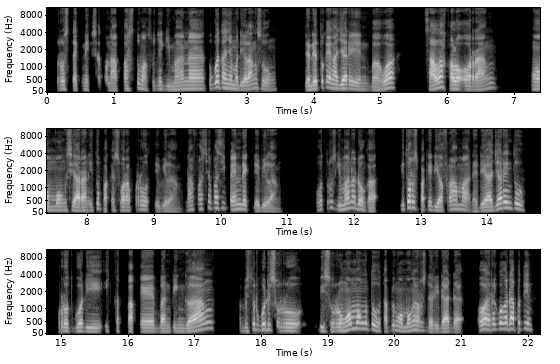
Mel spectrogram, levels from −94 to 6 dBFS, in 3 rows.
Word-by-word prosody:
terus 145 -1 -3
teknik 130 -1 -6
set - - -8
on 125 - -9
napas 135 +4 -2
tuh - - -5
maksudnya 135 0 -4
gimana?" 140 +4 0
Tuh - - -11
gue 210 - +5
tanya 175 -3 +2
sama - - +1
dia 135 - +3
langsung. 145 -8 -3 0.4
Dan 125 +1 +1
dia - - +3
tuh - - -4
kayak - - +4
ngajarin 145 -6 +1
bahwa, 155 +12 +4 0.4
"Salah 210 - +7
kalau 145 0 +7
orang, 130 +7 +2 0.6
ngomong 135 0 0
siaran 125 0 +3
itu 195 +9 -8
pake 165 - -5
suara 130 -1 -1
perut," 160 +2 -6
dia 105 - -13
bilang, 100 -4 -10
"nafasnya 185 +8 -8
pasti 215 0 -2
pendek." 175 -2 -1
dia 110 0 -8
bilang, 95 -4 -4 0.6
"Oh, 170 - -7
terus 230 +4 -13
gimana 190 +7 +1
dong - - 0
Kak?" - - -2 0.3
"Itu 170 - -9
harus 230 -3 +5
pake 150 -4 -3
diafragma." 160 +5 -1
Nah 110 - -9
diajarin 175 - +2
tuh 180 -6 -2 0.4
perut 140 +1 +1
gue 145 +2 +3
diiket 135 +2 -6
pake 130 -1 +2
ban 120 +1 -1
pinggang, 135 - +3 0.4
habis 135 +2 -11
itu 205 - -3
gue 210 +2 +1
disuruh 145 -3 -1 0.3
disuruh 145 +1 -1
ngomong 225 +8 +3
tuh, 170 - -2
tapi - - -5
ngomongnya 160 +2 0
harus 160 - -11
dari 120 -1 -3
dada. 125 - +1 0.2
Oh, - - +6
akhirnya 205 0 +2
gue 230 +2 +2
ngedapetin, 225 0 +2
145 Hz, 190 wpm, -25 LUFS, 130-180 Hz, 0.6 s, Salah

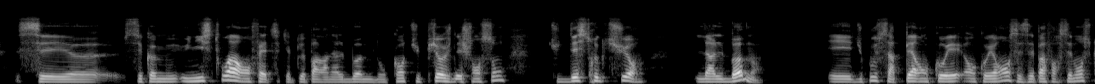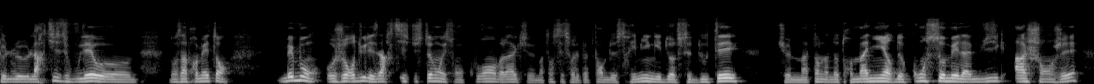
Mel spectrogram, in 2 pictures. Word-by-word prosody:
C'est, 120 -2 0
heu, 115 -1 -4
c'est 130 - -8
comme 130 -1 -1
une 140 +2 -3
histoire 180 +3 +7
en 130 - +1
fait, 130 - -1
quelque 125 - -9
part 120 -1 -2
un 110 - -6
album. 115 +1 -4
Donc 110 0 -11
quand 140 0 -2
tu 140 -1 -11
pioches 145 +2 +4
des 130 - +1
chansons, 135 +9 -4 0.4
tu 125 - -13
déstructures 160 0 +1 0.5
l'album 125 -1 +4 0.7
et 125 -2 -2
du 120 - -11
coup 175 +5 -3
ça 165 - -2
perd 145 -2 +3
en 135 - -2
cohé 140 +1 +3
en 140 - -3
cohérence. 135 +5 0
Et - - -5
c'est 130 +2 -5
pas 135 - +2
forcément 140 +4 -4
ce 160 - -14
que 130 - -2
le 125 0 -2
l'artiste 135 +6 -3
voulait 135 +4 +4
au 115 -5 +2 0.3
dans 120 +2 -4
un - - 0
premier 140 +2 -2
temps. - - -3 0.5
Mais 170 +6 +3
bon, 180 -7 +1
aujourd'hui 145 +4 +1
les 135 -1 0
artistes, 135 +1 -3
justement, 140 +2 -2
ils 125 - -5
sont 110 - -14
au 105 - -13
courant 130 +4 -5
voilà 115 0 -4
que 115 -2 -16
maintenant, 95 +3 -14
c'est 110 0 -15
sur 110 - -10
les 105 - -11
plateformes 105 +1 -10
de 100 - -7
streaming. 120 +6 -3
Ils 115 - -2
doivent 115 -3 -2
se - - -8
douter 145 +7 +3 0.3
que 110 - -8
maintenant, 105 +4 -6
dans 115 - -6
notre 115 +1 -7
manière 135 +2 +3
de 125 - 0
consommer, 150 +3 +3
la 125 -2 +2
musique 145 +4 -5
a 140 0 +4
changé. 130 +5 -3
130 Hz, 215 wpm, -23 LUFS, 120-145 Hz, 0.7 s, histoire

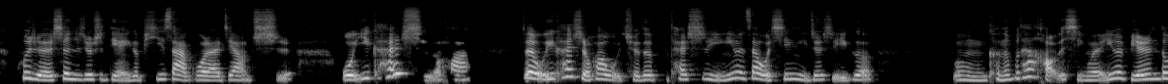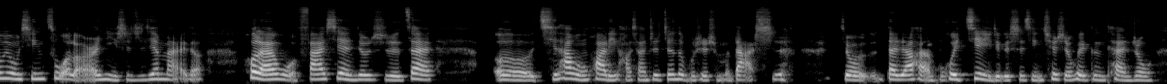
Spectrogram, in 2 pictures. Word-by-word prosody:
或 290 - 0
者 215 -6 +4
甚 245 +5 +2
至 225 - -3
就 230 +1 +2
是 225 -1 -7
点 205 -1 -2
一 - - -4
个 200 - -3
披 215 +5 -7
萨 235 -4 +2
过 200 +1 -1
来 190 -1 +2
这 185 +3 -4
样 205 0 -2
吃。 200 - -7 0.5
我 435 0 +8
一 285 -4 0
开 350 +5 +1
始 - - -7
的 - - -4
话 - - -16 0.7
对， - - +8
我 - - +5
一 255 - +2
开 360 +7 +1
始 355 - 0
的 - - +3
话 240 +3 +1
我 220 - 0
觉 195 - -5
得 215 +1 0
不 215 +1 -16
太 230 - -3
适 230 +1 -6
应， 200 -1 -4
因 255 +5 -1
为 285 - 0
在 270 0 +1
我 220 - +3
心 245 0 -4
里 215 -4 -3
这 215 +1 -2
是 215 - -7
一 - - -2
个， 215 -1 -2 0.8
嗯， 195 -3 -4
可 240 - -6
能 220 +2 -1
不 - - -6
太 340 +5 +1
好 350 - +1
的 - - -3
行 210 -3 -5
为。 195 0 -1
因 240 - 0
为 - - +3
别 215 -3 +3
人 245 +2 +1
都 275 +1 +2
用 260 -3 +2
心 255 +1 -2
做 275 +2 -1
了， - - +2
而 225 -1 -1
你 225 -3 -1
是 195 +2 -8
直 200 +1 -8
接 240 +3 +1
买 235 -2 -3
的， - - -6 0.4
后 305 - +7
来 235 -4 +9
我 235 -3 0
发 240 0 +2
现 245 -3 0
就 220 0 +2
是 205 -3 -2
在， 220 +1 +2 0.6
呃， 200 -3 +1
其 185 +5 -4
它 265 +2 +4
文 215 -4 +1
化 230 +1 +2
里 205 -2 0
好 195 - -8
像 200 0 -5
这 220 - -1
真 230 +2 0
的 230 - +1
不 205 -2 -7
是 195 0 -4
什 195 0 -10
么 225 - -9
大 210 -2 -1
事。 230 0 -6 0.5
就 210 -3 +2 0.2
大 230 -1 +3
家 220 +1 +5
好 - - -3
像 - - -2
不 190 - -12
会 230 +3 +5
介 230 +3 -1
意 - - -3
这 190 - 0
个 190 - 0
事 190 +1 -6
情， 195 -1 -6
确 240 +5 -1
实 215 -4 -2
会 215 -1 +1
更 205 -1 -5
看 195 -1 -2
重 190 -1 -4
220 Hz, 295 characters per minute, -22 LUFS, 200-245 Hz, 0.8 s, 来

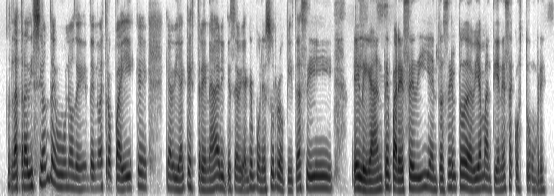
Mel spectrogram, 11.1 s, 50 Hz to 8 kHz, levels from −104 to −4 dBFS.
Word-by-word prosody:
la 195 -3 +2
tradición 210 +8 +4
de 290 -6 0
uno 190 -2 -3
de 170 0 -5
de 170 0 -4
nuestro 185 +2 -5
país, 170 +2 0
que 195 -4 -4 0.4
que 185 - -6
había 165 -1 -1
que 205 - -4
estrenar 170 -1 -1
y 175 - -1
que - - -5
se 170 - -5
había 155 -2 -3
que 185 - -1
poner 160 -4 -3
su 195 +6 +2
ropita 160 -4 -3
así, 180 -1 0 0.4
elegante, 155 +2 +4
para 155 -5 +5
ese 170 +3 +3
día, 175 +1 0
entonces 160 +3 -2
él 180 0 -3
todavía 170 -4 +3
mantiene 165 -3 -3
esa 190 +3 -2
costumbre. 160 -4 -9
175 Hz, 175 wpm, -21 LUFS, 160-185 Hz, 0.4 s, para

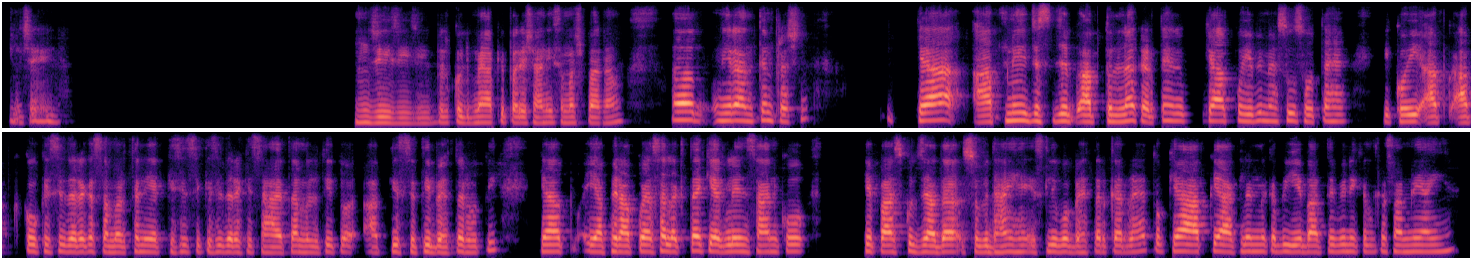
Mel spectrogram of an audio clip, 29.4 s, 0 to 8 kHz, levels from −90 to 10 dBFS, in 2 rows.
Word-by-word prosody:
जी। 160 +2 -10 3.0
हुँ, 145 0 -4
जी, 135 0 -2
जी, 125 0 -9
जी, 125 +1 -13
बिल्कुल, 140 0 -5
मैं 140 +2 -1
आपकी 140 - -2
परेशानी 140 0 -2
समझ 135 0 -6
पा 135 - +2
रहा 130 +1 -5
हूँ। 155 +4 -11 0.5
अ, 200 0 +9 0.2
मेरा 180 +1 +4
अंतिम 180 +2 -3
प्रश्न, 165 +6 -5 1.1
क्या 185 +1 +8 0.5
आपने 185 +4 +1
जिस 175 0 -2
जब 170 -2 +1
आप 160 0 +4
तुलना 165 +3 +3
करते 175 0 -1
हैं 175 -2 -2
तो 165 - -20 0.2
क्या 175 -1 +4
आपको 170 +1 -2
ये 165 - 0
भी 185 - -5
महसूस 175 0 -4
होता 160 +2 -2
है, 165 0 -5 0.4
कि 155 - -7
कोई 160 +2 +2
आप 145 0 0
आपको 140 +4 0
किसी 160 +1 -6
तरह 155 0 +3
का 165 - 0
समर्थन 150 0 -3
या 155 -1 +2
किसी 150 +1 -10
से 155 +1 -10
किसी 155 +1 -7
तरह 150 -1 +1
की 150 +2 -10
सहायता 140 +1 -1
मिलती 145 +1 -5
तो 155 +2 -5 0.3
आपकी 135 +4 -4
स्थिति 155 +1 -3
बेहतर 145 +2 0
होती? 145 +7 -6
क्या 165 -5 -1
आप 160 0 -2 0.2
या 160 -1 +4
फिर 160 -1 +5
आपको 150 +1 +4
ऐसा 160 +2 +3
लगता 160 +1 +3
है 175 - +6
कि 175 0 -1
अगले 160 0 +4
इंसान 155 0 -1
को 165 0 +2 0.6
के 170 - +2
पास 155 -1 +3
कुछ 160 0 -4
ज़्यादा 155 +1 +4
सुविधाएँ 150 0 -1
हैं 155 0 -5
इसलिए 160 -1 -4
वो 155 0 +1
बेहतर 145 +2 -4
कर 155 +1 -2
रहे 155 +1 -3
हैं 175 - -4
तो 175 - -4
क्या 170 0 +5
आपके 160 +2 +2
आकलन 165 +2 -2
में 165 0 -3
कभी 165 -1 -2
ये 155 - +1
बातें 155 +2 -2
भी 165 +1 -2
निकल 160 -1 -6
कर 165 - -6
सामने 160 0 -2
आई 160 0 -2
हैं? 180 +4 -11
155 Hz, 190 wpm, -19 LUFS, 145-165 Hz, 3.0 s, अ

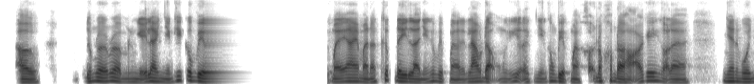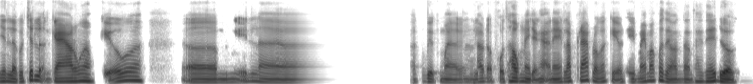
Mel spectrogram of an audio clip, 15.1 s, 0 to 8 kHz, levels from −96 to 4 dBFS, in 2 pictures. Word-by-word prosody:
Ừ, 95 -1 +3 0.5
đúng 115 +1 -1
rồi, 125 -2 +5
đúng 120 - +1
rồi, 130 -3 +4
mình 100 0 -5
nghĩ 100 +1 +2
là 120 0 +5
những 100 -3 -3
cái 150 - -2
công 145 - +2
việc 105 -3 +2 1.0
mà 100 - +1
AI 115 0 +4
mà 100 -3 +1
nó 100 - -1
cướp - - -4
đi 115 -2 +5
là 105 -2 +5
những 95 +1 -2
cái 120 - -3
việc 110 - -2
mà 90 -1 -1
lao 105 +5 +1
động, 105 - 0
ví 100 - -7
dụ 125 - -2
những 95 - -3
cái 105 -2 -6
công 125 - -3
việc 115 -4 +2
mà 95 - 0
kh 90 - -7
nó 120 - +2
không 120 - -5
đòi 95 -2 +5
hỏi 90 - 0
cái, 140 0 +2
gọi - - -2
là, 90 -2 +1 0.4
nhân 115 -1 +1
nguồn 100 -2 +2
nhân 115 +2 0
lực 105 - +4
có 110 - -2
chất 160 - +1
lượng 155 - -1
cao, 110 0 +5
đúng 120 - +2
hông? 125 -2 +1
Kiểu, 120 +4 +1
ơ, 145 -1 +1 0.4
ờ, 95 -1 0
mình 95 0 -5
nghĩ 95 - -5
là, 95 -6 -2 1.1
ờ, - - -14
việc 110 -2 -4
mà 90 -2 -3
lao 105 - -3
động 110 - -6
phổ - - -2
thông 120 -1 +2
này 100 -3 +1
chẳng 85 - -1
hạn - - -2
này, 95 +1 +1
lắp 115 +3 -1
ráp 145 +1 +2
đồ 115 - 0
các 115 - -4
kiểu - - -2
thì 100 - -3
máy 105 +3 -2
móc 135 - -2
có - - +1
thể 95 - 0
hoàn 90 0 -2
toàn 90 -1 -3
thay 110 - -4
thế 115 +3 +3
được. 95 -8 +5
105 Hz, 325 wpm, -22 LUFS, 95-120 Hz, 1.1 s, rồi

